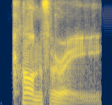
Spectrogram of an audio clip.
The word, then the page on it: conferee: British English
